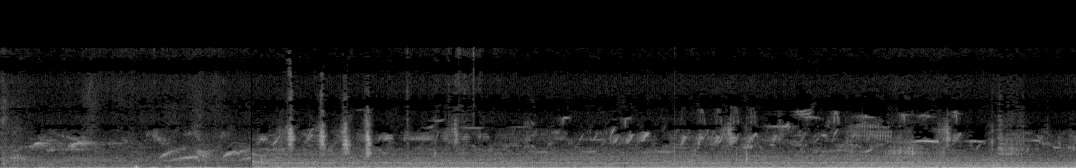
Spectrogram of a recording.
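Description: Several songbirds chirping and calling in short, quick notes over a steady low rumble, with the noise filling in more from about two seconds in.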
